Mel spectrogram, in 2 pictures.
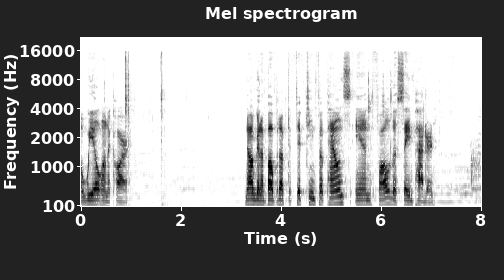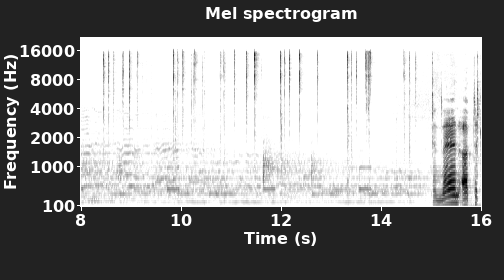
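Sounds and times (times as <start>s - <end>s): quiet background music: 0.0s - 16.0s
torque wrench clicking: 8.5s - 9.3s.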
